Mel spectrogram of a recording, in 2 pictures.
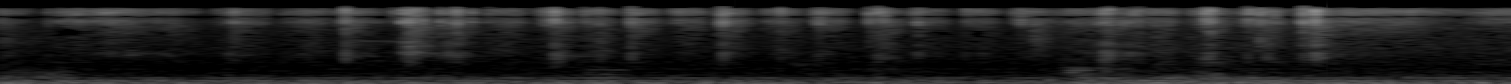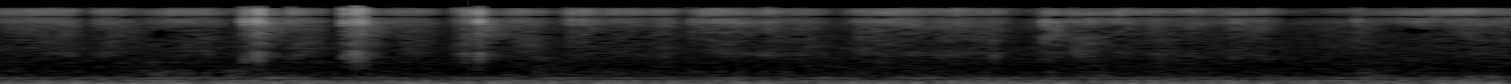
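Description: Long acrylic fingernails scratching through short hair on a scalp, in quick, uneven scratching strokes over a low steady rumble.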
